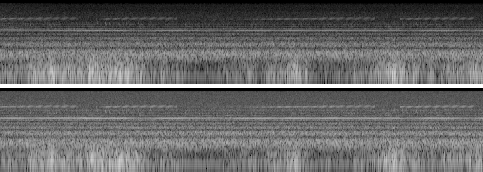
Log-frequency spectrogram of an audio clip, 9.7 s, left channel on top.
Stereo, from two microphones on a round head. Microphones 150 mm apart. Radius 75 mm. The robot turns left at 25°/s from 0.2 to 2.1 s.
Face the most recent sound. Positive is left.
turn(degrees=-100)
